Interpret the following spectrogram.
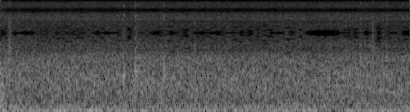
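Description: Steady rumbling noise with no distinct events, heaviest in the low end and flickering unevenly: wind buffeting the handheld camera's microphone.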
